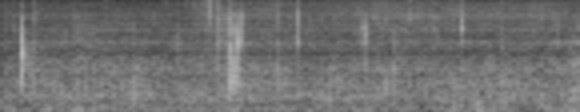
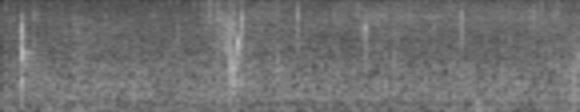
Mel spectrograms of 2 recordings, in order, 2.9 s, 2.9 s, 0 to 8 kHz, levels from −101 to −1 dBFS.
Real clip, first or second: second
